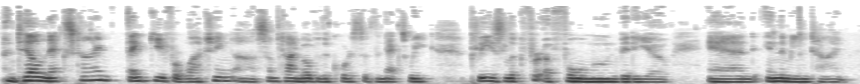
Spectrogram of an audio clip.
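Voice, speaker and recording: Warm, conversational male astrologer. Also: medium pitch, fairly even intonation. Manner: conversational, tags points with "right?"; unhurried, with filler "uh" and restarts. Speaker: astrologer hosting his own channel. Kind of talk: solo explanatory video talk.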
